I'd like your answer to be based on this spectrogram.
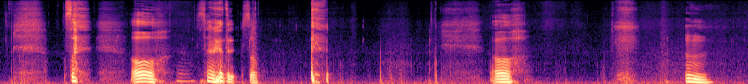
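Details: Repeated strained, voiced coughs with gasping breaths between them after choking on something swallowed the wrong way.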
